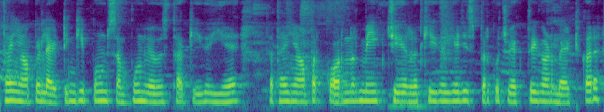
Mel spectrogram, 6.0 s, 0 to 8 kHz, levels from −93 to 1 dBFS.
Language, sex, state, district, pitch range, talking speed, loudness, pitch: Hindi, female, Uttar Pradesh, Budaun, 185-205 Hz, 270 wpm, -18 LUFS, 200 Hz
